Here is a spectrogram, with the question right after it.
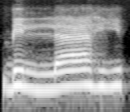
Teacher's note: تو اعوذ باللہ، باللہ میں نے ہمیشہ بتایا بی ہے کسرہ ہے تو پراپر کسرہ باللہ نہیں ہونا چاہیے. اور لام، یہ جو لام جلالہ ہے اس سے پہلے کیا ہے؟ کسرہ ہے، تو یہ لام ہم لائٹ پڑھیں گے، باللہ نہیں.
